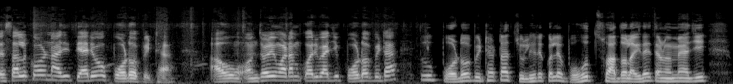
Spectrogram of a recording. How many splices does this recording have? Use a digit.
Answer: 1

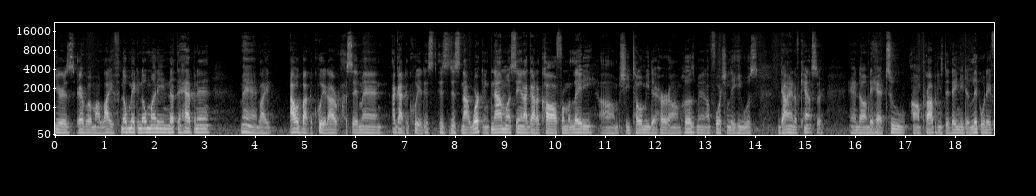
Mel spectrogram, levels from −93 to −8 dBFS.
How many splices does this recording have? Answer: 2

